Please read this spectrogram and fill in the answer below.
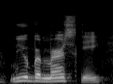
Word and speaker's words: Lyubomirsky: I'm speaking with Sonia Lubberki. Uh, and I'm going to spell it once just for those of you who want to go Google her.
